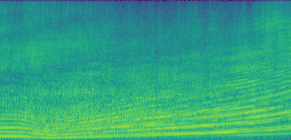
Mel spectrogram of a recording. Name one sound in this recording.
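Two cars launch and accelerate hard, engines climbing in pitch.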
